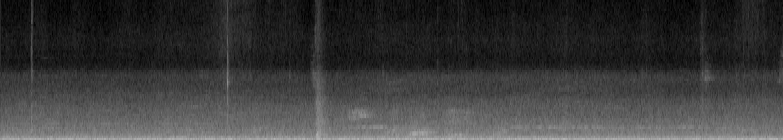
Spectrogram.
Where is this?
in a subway station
